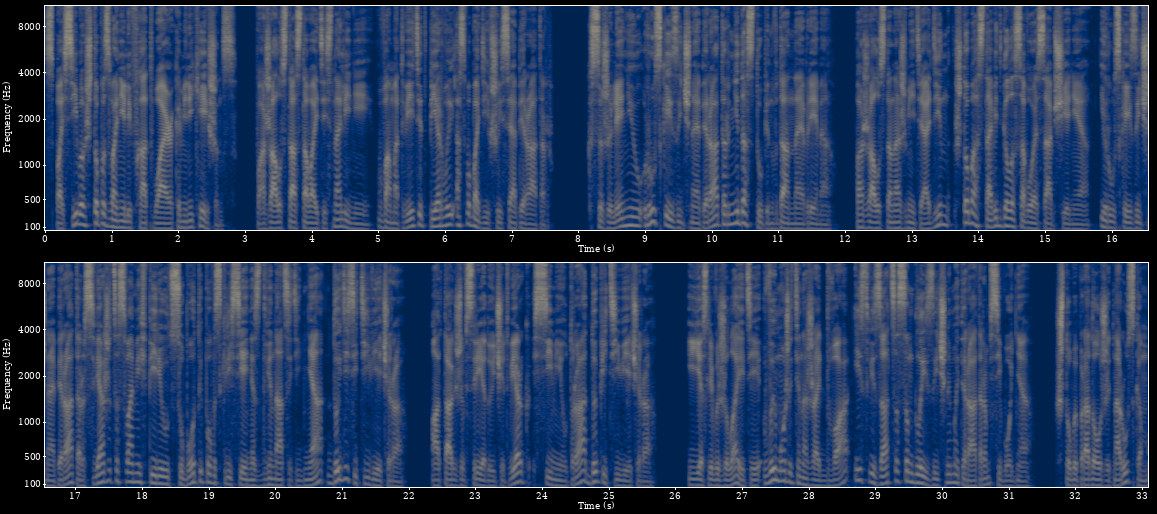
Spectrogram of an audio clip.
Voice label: IVR, voicemail, phone systems

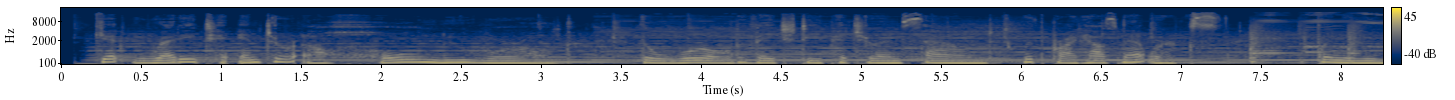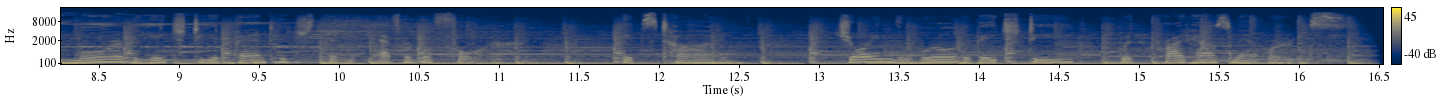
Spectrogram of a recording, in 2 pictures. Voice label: sexy

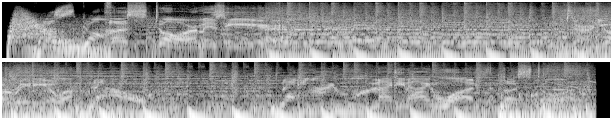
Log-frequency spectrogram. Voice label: imaging

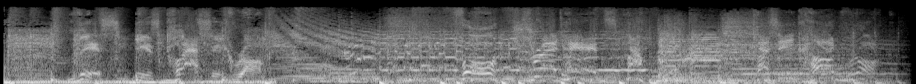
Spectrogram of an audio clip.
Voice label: british extreme gritty tough

